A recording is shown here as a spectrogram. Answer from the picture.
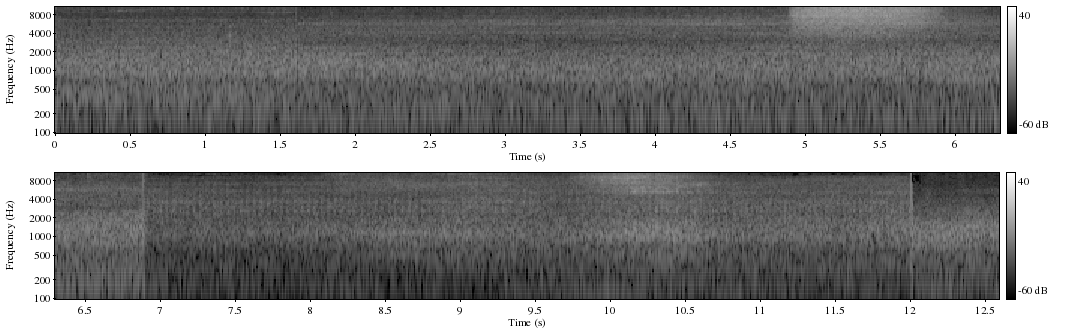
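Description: Outdoor street ambience: a steady low rumble of traffic, with a short high hiss like a vehicle's air brake about five seconds in and a fainter hiss near ten seconds. The background drops in level abruptly just before seven seconds.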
